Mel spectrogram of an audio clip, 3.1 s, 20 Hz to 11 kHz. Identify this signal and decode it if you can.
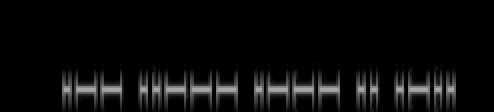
Morse code, heard as a keyed tone, about 31 wpm, 700 Hz. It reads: W2JIL
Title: USA Call Signs - 5 Characters - Repeated 3x - 30wpm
